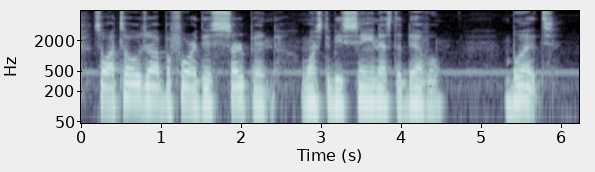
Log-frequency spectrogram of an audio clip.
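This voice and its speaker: A man speaks quietly at a fairly slow pace with medium pitch and a monotone, flat intonation, with noticeable background noise. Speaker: religious video maker. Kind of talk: religious teaching monologue. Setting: at home, partner sleeping in room. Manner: quiet, low volume.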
